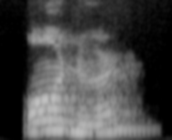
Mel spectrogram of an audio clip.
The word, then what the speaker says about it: honor: J House home horse Pero hay algunos casos como cuatro palabras en las que la H es muda por ejemplo Hour que es hora tenemos eh honor y tenemos honest esas tres son las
